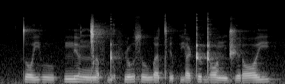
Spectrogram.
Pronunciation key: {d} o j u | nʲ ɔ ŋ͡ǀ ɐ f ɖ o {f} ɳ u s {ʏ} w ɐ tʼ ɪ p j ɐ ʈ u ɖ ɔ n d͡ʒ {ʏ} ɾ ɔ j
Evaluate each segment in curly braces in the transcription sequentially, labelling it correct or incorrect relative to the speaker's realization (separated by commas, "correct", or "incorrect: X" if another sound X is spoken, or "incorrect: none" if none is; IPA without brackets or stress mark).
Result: incorrect: t̪, correct, incorrect: u, correct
